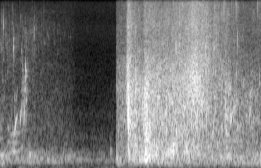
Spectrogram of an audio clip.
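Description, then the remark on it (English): After a quiet moment, something suddenly drops into water with a loud splash, followed by nearly two seconds of sloshing, churning water. No voices are heard. “Somebody heard something drop in the water.”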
